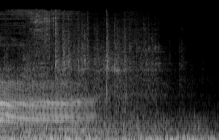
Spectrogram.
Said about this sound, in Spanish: ¿Así tienen que abrir esta puerta cada vez que alguien entra y sale? No, los soldados usaban un traductor en tiempo real para salir y entrar. Pero se rompió.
